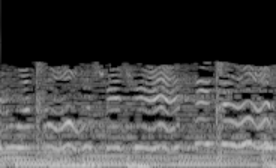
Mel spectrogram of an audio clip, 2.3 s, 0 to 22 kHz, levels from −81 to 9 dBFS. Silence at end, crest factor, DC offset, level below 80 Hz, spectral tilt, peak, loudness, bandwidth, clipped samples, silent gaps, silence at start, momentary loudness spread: 0 s; 12 dB; under 0.1%; -24 dBFS; -11.5 dB/octave; -4 dBFS; -17 LUFS; 5 kHz; under 0.1%; none; 0 s; 2 LU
